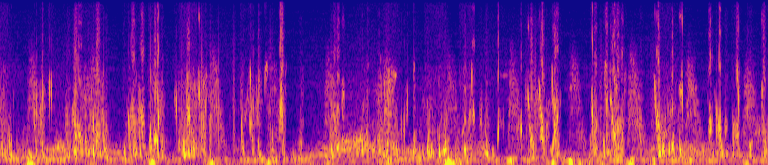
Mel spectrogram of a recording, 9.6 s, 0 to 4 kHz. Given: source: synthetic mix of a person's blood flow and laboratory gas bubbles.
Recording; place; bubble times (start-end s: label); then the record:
Doppler ultrasound of blood flow; subclavian vein
0.00-0.69 s: bubbles
0.81-1.41 s: bubbles
1.54-2.08 s: bubbles
2.18-2.69 s: bubbles
3.00-3.59 s: bubbles
3.66-3.81 s: bubbles
4.12-4.32 s: bubbles
4.45-5.13 s: bubbles
5.18-5.66 s: bubbles
5.75-5.96 s: bubbles
5.99-6.33 s: bubbles
6.49-7.03 s: bubbles
7.38-7.85 s: bubbles
8.00-8.05 s: bubbles
8.16-8.62 s: bubbles
8.85-9.12 s: bubbles
9.14-9.44 s: bubbles
9.53-9.61 s: bubbles
From the record:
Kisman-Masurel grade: 342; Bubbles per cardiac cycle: rolling drumbeat, 9 or more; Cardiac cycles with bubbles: 100%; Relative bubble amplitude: moderate (0.250 to 0.450); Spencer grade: 3 (all of the cardiac periods contain showers or single bubble signals, but not dominating or overriding the cardiac motion signals); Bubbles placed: anywhere in the cardiac cycle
